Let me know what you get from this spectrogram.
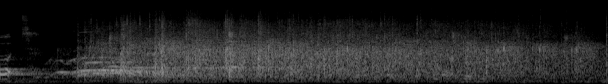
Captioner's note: audience applauding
